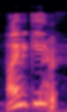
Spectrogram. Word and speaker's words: Heinicke: how do you say his name hey hey hi Nikki okay yeah yeah yeah and and Cam Newton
